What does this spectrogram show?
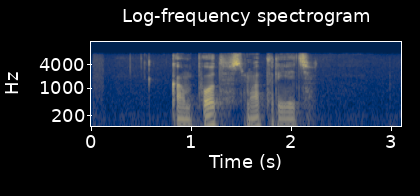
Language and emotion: Russian, neutral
